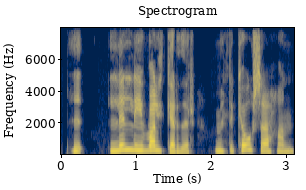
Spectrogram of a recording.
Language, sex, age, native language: Icelandic, female, 12, Icelandic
